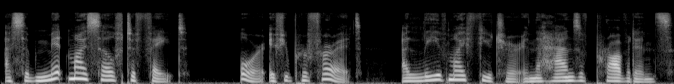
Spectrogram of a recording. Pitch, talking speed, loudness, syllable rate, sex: 170 Hz, 170 wpm, -18 LUFS, 4.9 syllables/s, female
